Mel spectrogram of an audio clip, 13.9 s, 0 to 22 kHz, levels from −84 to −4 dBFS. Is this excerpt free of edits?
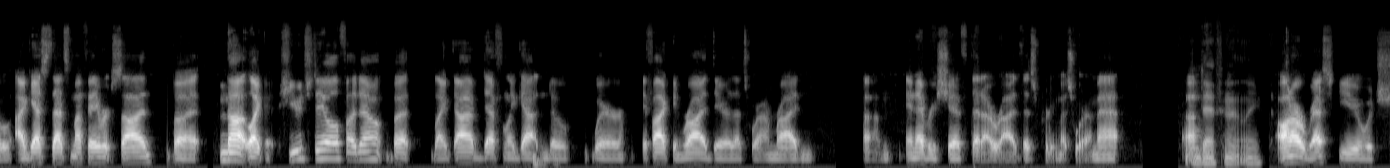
yes; 0 cuts

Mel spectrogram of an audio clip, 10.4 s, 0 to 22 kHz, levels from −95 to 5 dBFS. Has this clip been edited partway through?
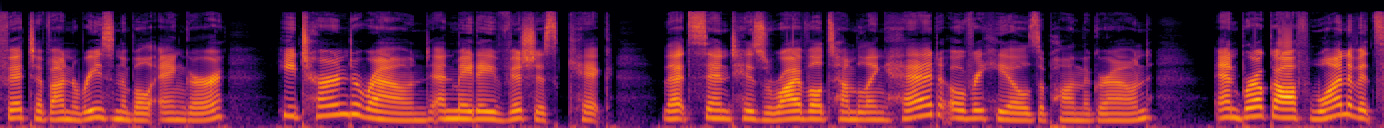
no; 0 cuts

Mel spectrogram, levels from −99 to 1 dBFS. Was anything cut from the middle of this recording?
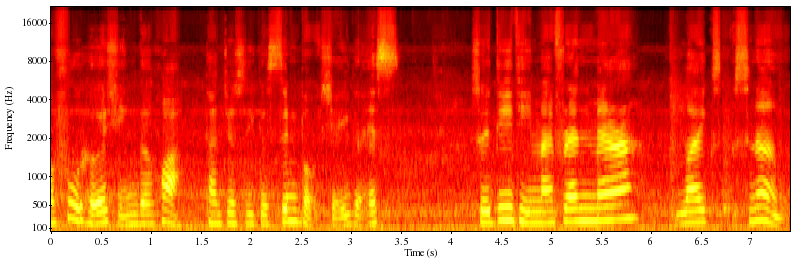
no; 0 cuts

